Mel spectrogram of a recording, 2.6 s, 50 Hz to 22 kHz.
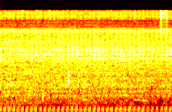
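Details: Honda Vario 125 LED scooter, previously totally dead electrically, started by bypassing the ignition switch wiring as an emergency method: even, steady putter of about twelve beats a second with no knocks or misses; the engine idles cleanly.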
